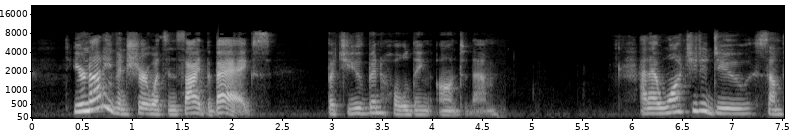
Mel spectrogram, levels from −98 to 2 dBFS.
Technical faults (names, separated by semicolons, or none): repeated packet loss (robotic sound)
